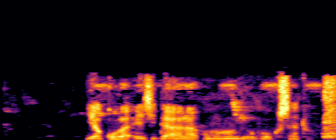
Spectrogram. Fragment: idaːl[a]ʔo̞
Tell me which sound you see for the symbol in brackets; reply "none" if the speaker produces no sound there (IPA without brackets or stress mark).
a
